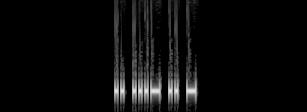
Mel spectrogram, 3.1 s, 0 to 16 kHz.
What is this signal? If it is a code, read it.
Morse code, heard as a keyed tone, about 44 wpm, 690 Hz. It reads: IVIT
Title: Four Challenging Letter-Number Combinations 40wpm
